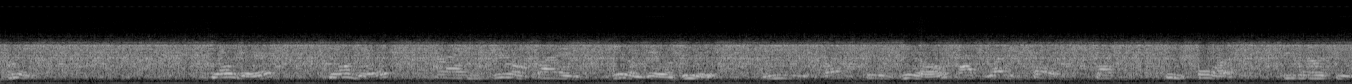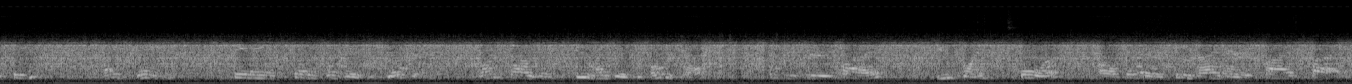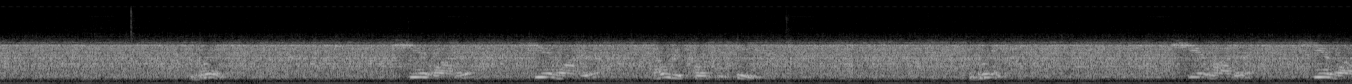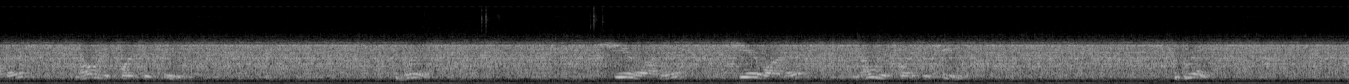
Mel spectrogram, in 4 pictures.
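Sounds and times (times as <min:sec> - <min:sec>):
muffled radio voice: 0:00.0 - 0:00.5, 0:02.0 - 0:27.2, 0:28.8 - 0:29.6, 0:31.0 - 0:34.9, 0:36.6 - 0:37.4, 0:38.8 - 0:42.7, 0:44.3 - 0:45.1, 0:46.6 - 0:50.4, 0:52.2 - 0:53.1
static hiss: 0:00.0 - 0:54.0.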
